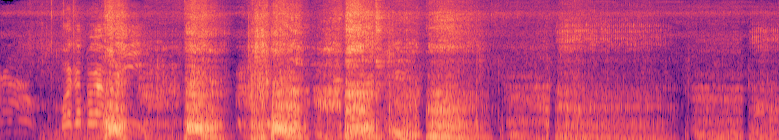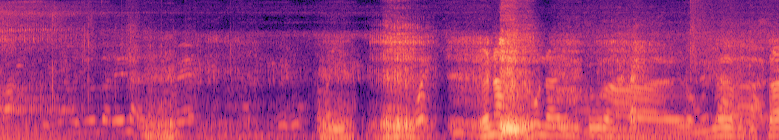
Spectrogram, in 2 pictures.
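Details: Sumatran tiger caught in a conservation agency trap at Nagari Salareh Aia, Palembayan district, giving loud, harsh roaring bursts about once a second, falling quiet midway and then roaring again, with people talking nearby.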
